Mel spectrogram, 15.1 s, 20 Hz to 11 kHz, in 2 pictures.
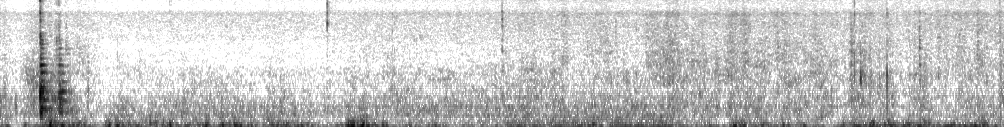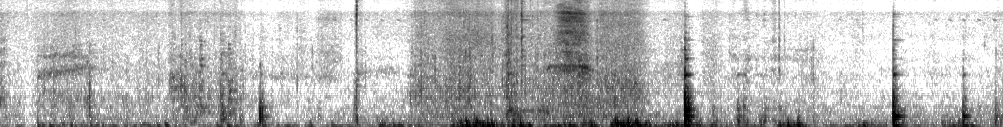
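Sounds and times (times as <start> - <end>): wind buffeting microphone: 0.1 - 3.5, 5.4 - 7.5, 9.4 - 15.0
footsteps on trail: 3.8 - 12.5
walking stick knocking: 12.6 - 13.4, 14.2 - 15.0.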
